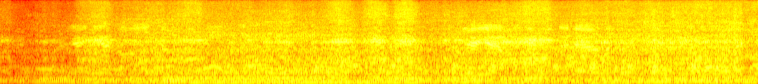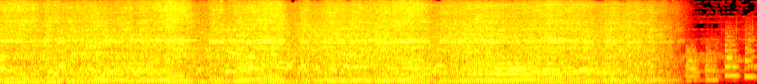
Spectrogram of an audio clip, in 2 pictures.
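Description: Car engine running, with people talking over it; the sound rises in over the first second or two.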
